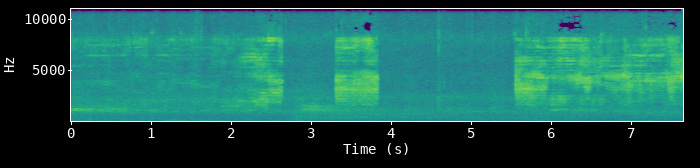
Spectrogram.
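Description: Birds calling: a short call about two seconds in, another about three and a half seconds in, then a longer run of calls from about five and a half seconds.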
